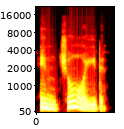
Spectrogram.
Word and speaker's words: enjoyed: ed sound when we add the Ed we would hear the sound D for the Ed because we can hear the oi sound at the end the ed sound would be D always remember once you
